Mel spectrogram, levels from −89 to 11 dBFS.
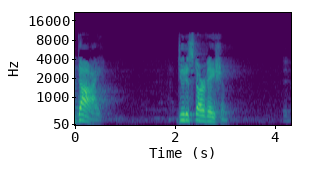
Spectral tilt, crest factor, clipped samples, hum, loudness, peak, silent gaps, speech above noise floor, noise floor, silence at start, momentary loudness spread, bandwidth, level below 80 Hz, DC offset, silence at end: -4.5 dB/octave; 22 dB; under 0.1%; none; -22 LUFS; -4 dBFS; none; 49 dB; -70 dBFS; 0 s; 23 LU; 10.5 kHz; -84 dBFS; under 0.1%; 1.35 s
